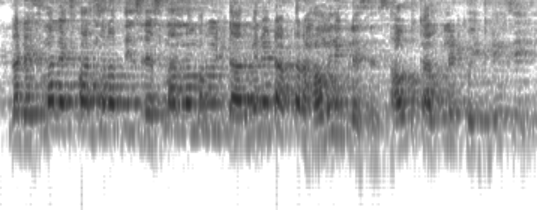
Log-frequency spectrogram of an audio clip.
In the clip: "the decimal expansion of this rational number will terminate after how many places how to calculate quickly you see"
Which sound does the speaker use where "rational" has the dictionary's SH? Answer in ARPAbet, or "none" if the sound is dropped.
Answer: S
